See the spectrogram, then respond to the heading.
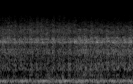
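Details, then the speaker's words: $400 Toyota Corolla being rebuilt after an engine knock (worn bearings, cylinder 4 worst), fuel and spark disconnected, belts off: smooth steady starter cranking without firing, oil pressure climbing to 55 PSI. "O2 sensors, fans, water pump, none of the other belts are on. So yeah, we're literally just cranking for oil."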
